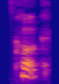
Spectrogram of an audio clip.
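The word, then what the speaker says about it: Koch: that I worked with his last name is Cook but it's spelled K O C H and somebody was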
